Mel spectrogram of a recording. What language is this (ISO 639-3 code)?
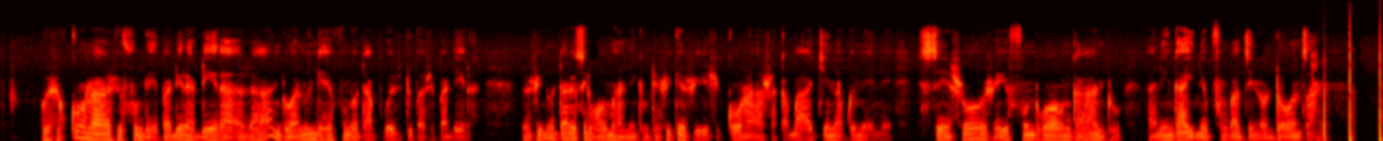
ndc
